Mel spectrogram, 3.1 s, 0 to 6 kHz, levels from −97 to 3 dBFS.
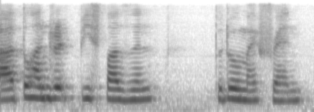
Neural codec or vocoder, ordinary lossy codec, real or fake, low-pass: codec, 16 kHz, about 1 kbps, DyCAST, with the encoder's durations; none; fake; 5.4 kHz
